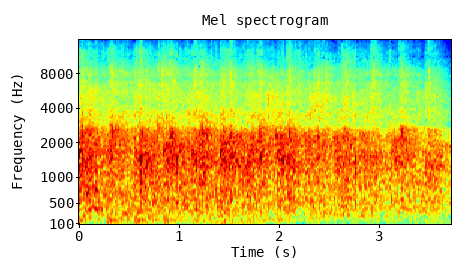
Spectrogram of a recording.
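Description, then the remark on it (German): Steady audience applause at a gathering thanking a man whose book sales fund a church renovation: a dense patter of many hands clapping at a fairly loud, even level for several seconds with no voices over it. “Und ich glaube, wir dürfen mal klatschen.”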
